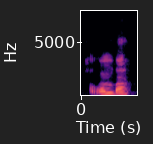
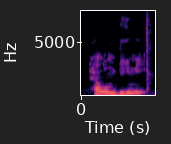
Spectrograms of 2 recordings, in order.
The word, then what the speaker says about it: Palombini: Francesca Palomba, I'm saying her last name wrong. The shepherd writes up, in essence, a history of how it's been, the discussion. Thank you, Francesca Palombini.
